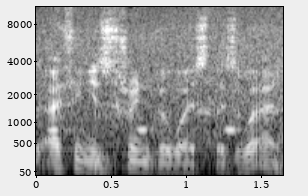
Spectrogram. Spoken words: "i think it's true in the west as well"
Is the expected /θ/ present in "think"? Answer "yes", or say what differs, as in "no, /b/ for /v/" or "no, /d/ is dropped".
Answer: yes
